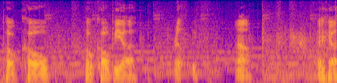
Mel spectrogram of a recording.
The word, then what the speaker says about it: Pokopia: Found out it's pronounced Pokopia.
